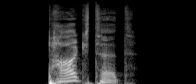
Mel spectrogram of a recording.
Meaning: inflection of parken: 1. second-person plural preterite 2. second-person plural subjunctive II
- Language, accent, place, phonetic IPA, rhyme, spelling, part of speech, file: German, Germany, Berlin, [ˈpaʁktət], -aʁktət, parktet, verb, De-parktet.ogg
